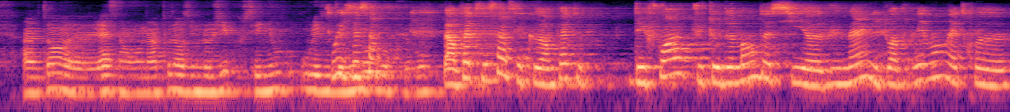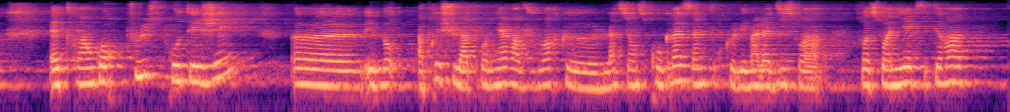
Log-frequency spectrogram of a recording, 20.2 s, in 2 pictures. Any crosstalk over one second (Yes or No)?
No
